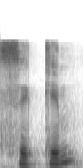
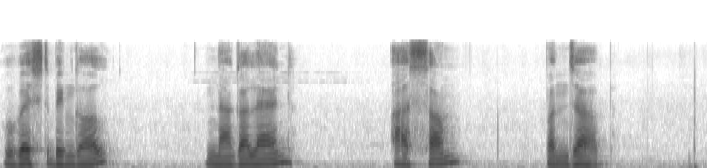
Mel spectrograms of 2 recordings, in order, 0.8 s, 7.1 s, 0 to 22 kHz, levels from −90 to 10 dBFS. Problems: background sounds at intervals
